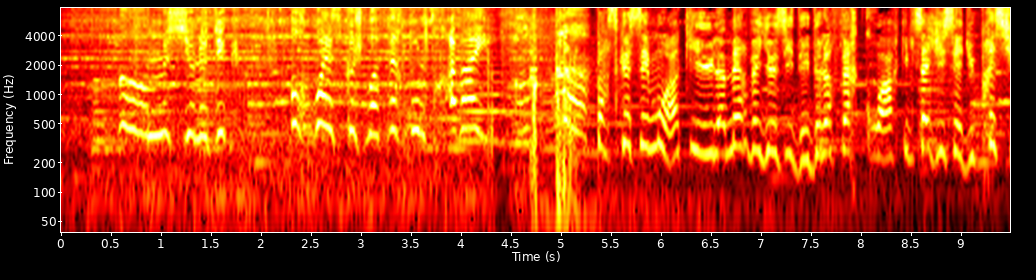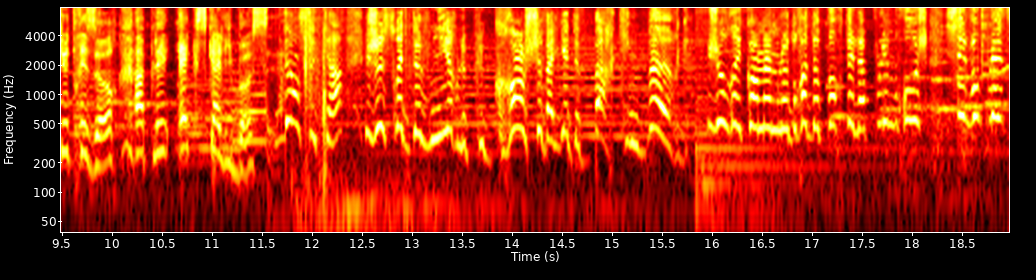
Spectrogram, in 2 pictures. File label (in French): Voix chien; Croc; Pat Patrouille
